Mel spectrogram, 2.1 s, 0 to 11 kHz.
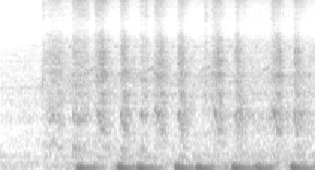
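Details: Motorcycle (about 70 bhp) with suspected flat battery, charger not switched on: slow, laboured cranking thumps about three a second that never catch; engine turns over but won't fire.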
